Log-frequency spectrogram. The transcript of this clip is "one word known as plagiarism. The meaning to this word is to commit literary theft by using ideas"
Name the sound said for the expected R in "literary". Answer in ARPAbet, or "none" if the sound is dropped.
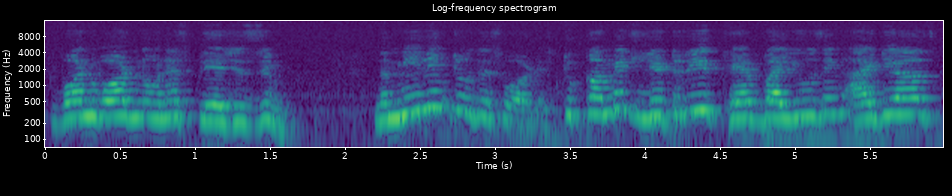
L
